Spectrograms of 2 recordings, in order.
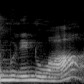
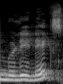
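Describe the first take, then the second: First: The name is said with a showy French sound. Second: The name is said plainly, English style. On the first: "they've got a lovely language, but it sounds so pretentious" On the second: "maybe it's not a Moulinex"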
